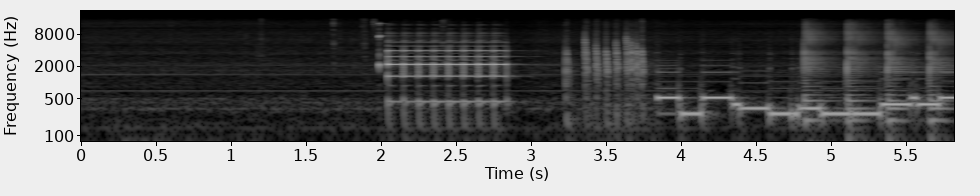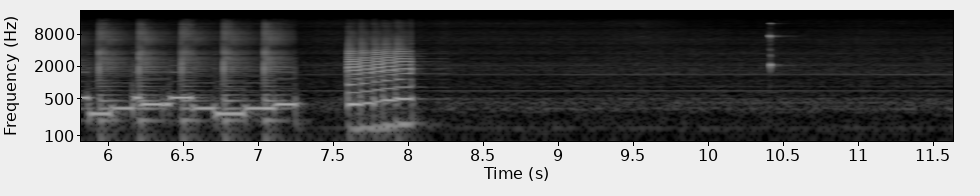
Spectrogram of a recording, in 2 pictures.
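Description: IGT Game King video slot machine playing its electronic game sounds: a fast run of beeps, a short falling glide, then a beeping tune while the reels spin, ending in a quick rising run of tones. A single sharp click about ten seconds in.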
